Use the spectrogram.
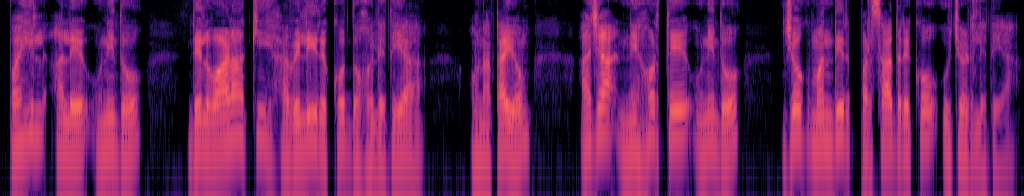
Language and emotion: Santali, neutral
